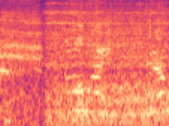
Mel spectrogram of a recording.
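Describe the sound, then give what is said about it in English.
Steady, roaring rumble of a train in a Sydney train station, loud and continuous with slight swells, and voices faintly present. “What this is you know where I am now? I'm in a Sydney train station.”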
